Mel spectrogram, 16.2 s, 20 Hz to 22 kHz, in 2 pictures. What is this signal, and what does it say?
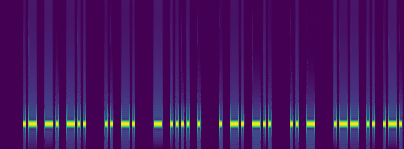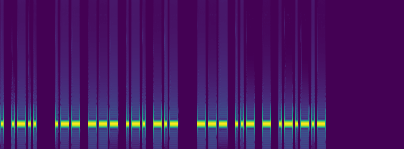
Morse code, heard as a keyed tone, about 22 wpm, 700 Hz. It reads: AND IN THE END IT WILL WORK OUT.
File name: practice / 22wpm / Sentences with 3-Word Phrases - 22wpm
